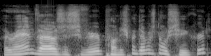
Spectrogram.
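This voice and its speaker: Emphatic higher-voiced man giving blunt commentary. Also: lively intonation, a little fast. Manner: emphatic, repetitive, blunt, colloquial. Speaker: online commentator and activist host. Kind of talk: unscripted opinionated news commentary, reading headlines and reacting.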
